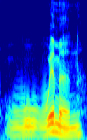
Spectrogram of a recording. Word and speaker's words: women: Isn't it weird that the word woman and then women you say it like a wi instead of a w woman I don't know like why do we pronounce the o different in those two words women and w woman that's one of the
